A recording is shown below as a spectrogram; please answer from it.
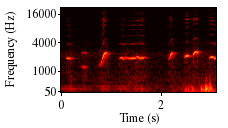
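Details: Cockatiel kept as a pet whistling a phrase of steady tones and rising slurs, a sustained note, then more whistles as a person's voice comes in at the end.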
